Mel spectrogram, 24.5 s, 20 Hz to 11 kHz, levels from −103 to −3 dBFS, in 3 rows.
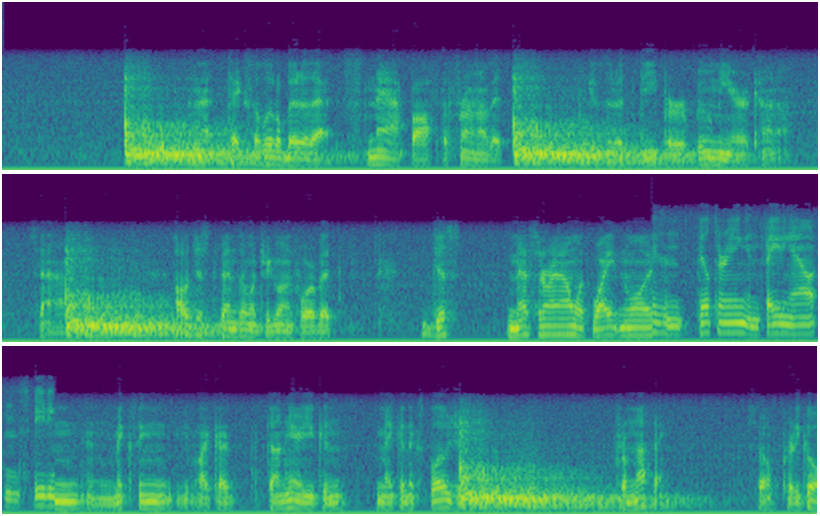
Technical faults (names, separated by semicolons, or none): wrong sample rate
